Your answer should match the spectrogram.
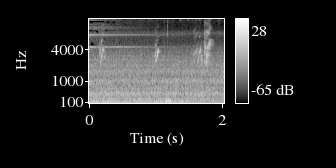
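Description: Budgerigar giving a few short, high chirps while held in the hand, over a low rumble of handling.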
